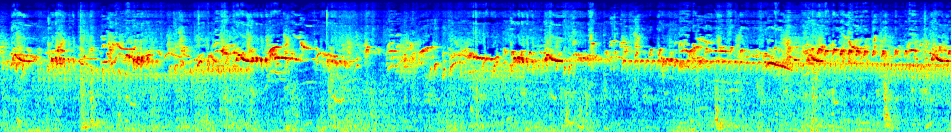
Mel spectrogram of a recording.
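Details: Extended red siskin song mixing squeaky chirps, sweeping slurs and stretches of dry, buzzing trill, delivered steadily at high pitch throughout.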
